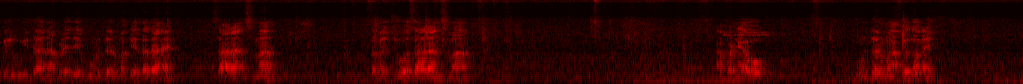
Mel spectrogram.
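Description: A middle-aged man speaks calmly nearby, in short bursts with pauses.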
